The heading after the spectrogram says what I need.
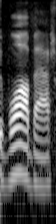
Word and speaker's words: Ouabache: believe it or not that does say Wabash welcome to Wabash and I believe that is the Native American spelling of the word so that's how they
